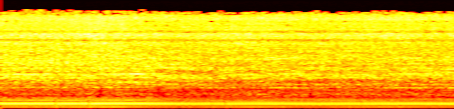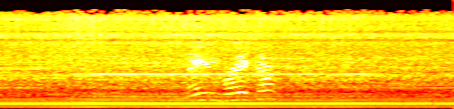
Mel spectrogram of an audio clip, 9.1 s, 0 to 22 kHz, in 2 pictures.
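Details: Troy-Bilt XP 7000 W generator, Briggs & Stratton 21 hp 420 cc, stored outdoors, just started: steady even low hum, smooth unbroken beat, no knocks or misses; engine runs cleanly, though no power output was later traced to a faulty AVR.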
